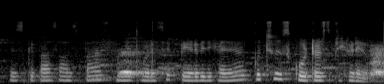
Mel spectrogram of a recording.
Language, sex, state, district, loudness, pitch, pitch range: Hindi, female, Uttar Pradesh, Muzaffarnagar, -28 LUFS, 185 Hz, 180-205 Hz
